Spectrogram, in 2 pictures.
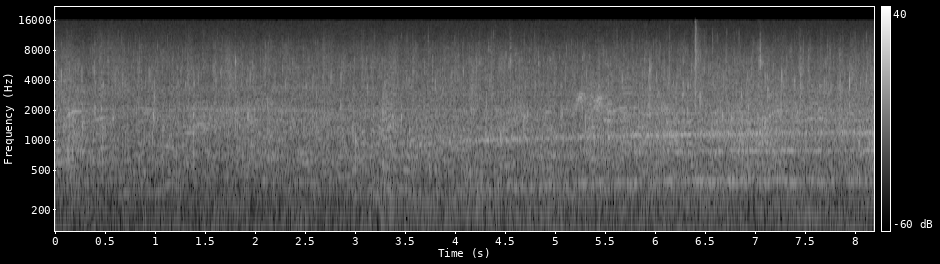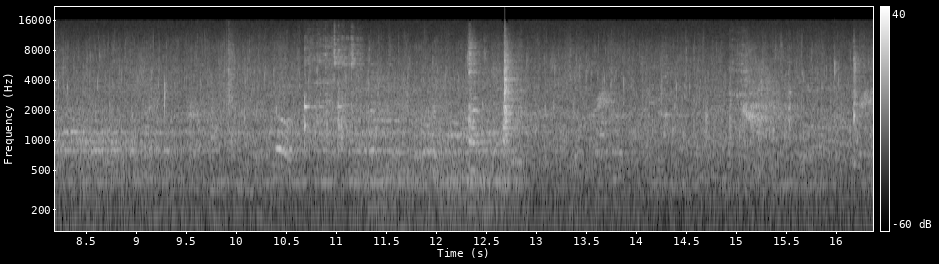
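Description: Prawn curry sizzling as it fries in a black iron wok over a wood fire, with a few sharp clicks and knocks about two-thirds of the way through.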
